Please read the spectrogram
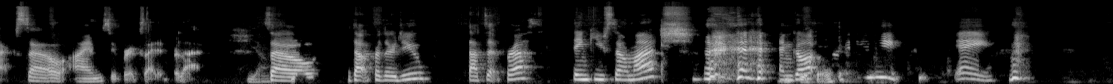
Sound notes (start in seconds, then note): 7.0 laughing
